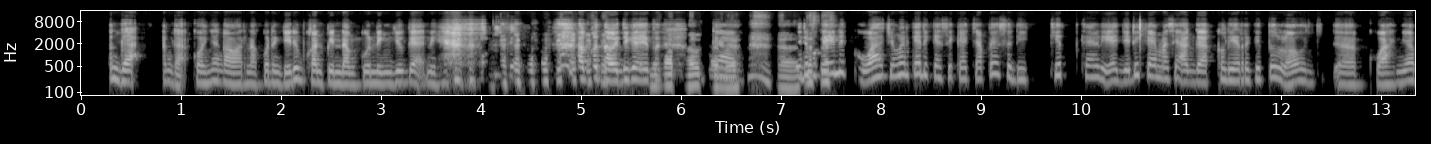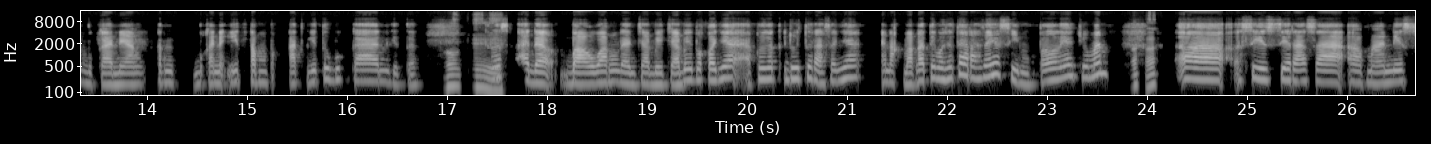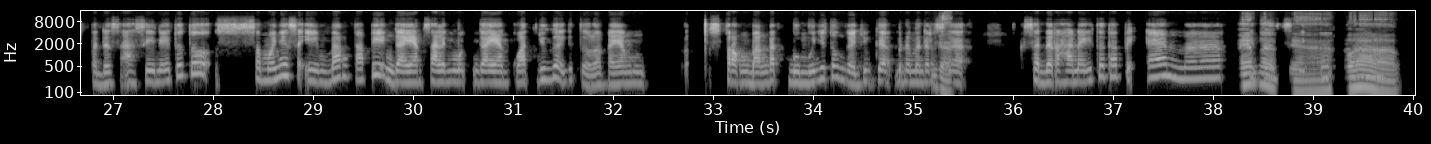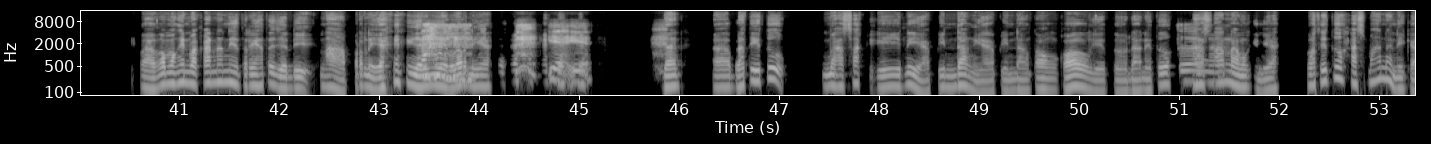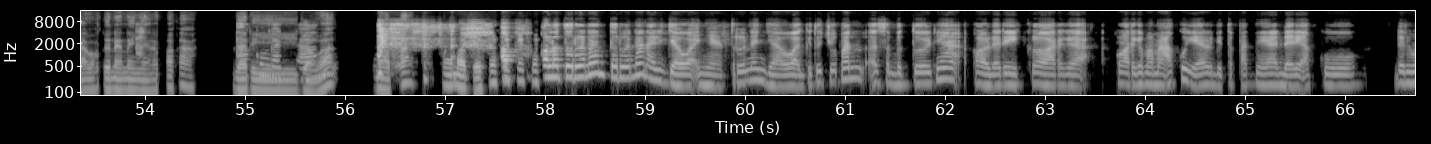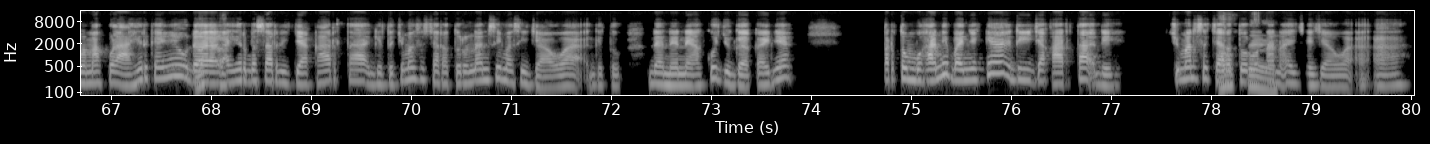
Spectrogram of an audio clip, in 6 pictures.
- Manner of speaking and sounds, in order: laugh; laughing while speaking: "Dekat laut kan ya?"; laugh; laughing while speaking: "aku tahu juga itu, bukan"; in English: "clear"; tapping; in English: "strong"; laughing while speaking: "ya"; laugh; other background noise; laugh; laugh
- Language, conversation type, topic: Indonesian, podcast, Ceritakan pengalaman memasak bersama keluarga yang paling hangat?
